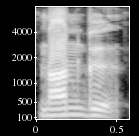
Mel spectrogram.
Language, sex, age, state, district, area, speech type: Tamil, male, 18-30, Tamil Nadu, Krishnagiri, rural, read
